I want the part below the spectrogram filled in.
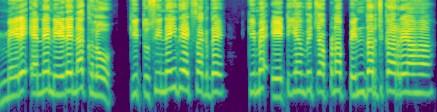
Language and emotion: Punjabi, angry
